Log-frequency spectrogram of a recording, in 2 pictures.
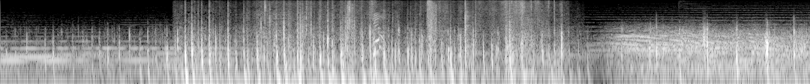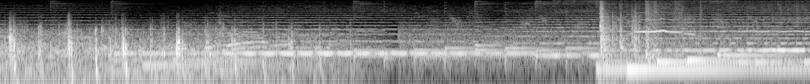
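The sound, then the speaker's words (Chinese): Horse hooves gallop as Mulan rides home on a prized swift horse with a few loyal followers. A horse whinny and a busy, dense layer of sound run alongside the hoofbeats, shifting in texture partway through. “他骑着马。和几个忠心的部下一起回到了家乡。”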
